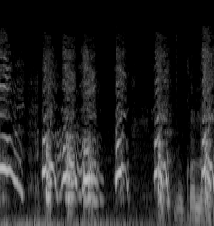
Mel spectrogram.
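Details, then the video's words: Hunting dog on a mink hunt, a treeing walker coonhound working with a dachshund: a falling whine opens a dense run of excited, overlapping barks and yelps, roughly six bursts in under three seconds. "Minkjakt med tax & treeing walker coonhound"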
